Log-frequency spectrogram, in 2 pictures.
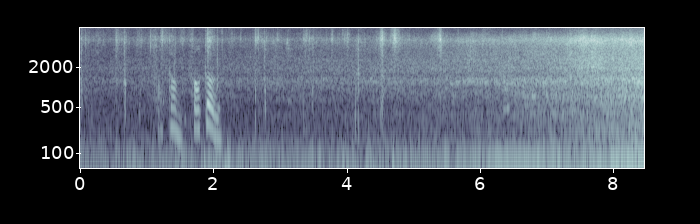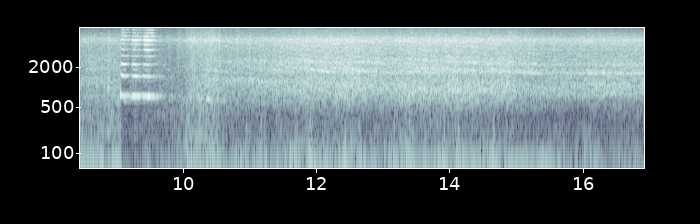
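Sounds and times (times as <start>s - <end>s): passenger train passing: 1.4s - 16.9s
train horn blast: 8.9s - 10.6s.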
